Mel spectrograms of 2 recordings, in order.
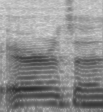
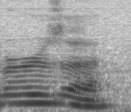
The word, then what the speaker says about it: Erza: It's not hard to say Erza instead of Urza.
